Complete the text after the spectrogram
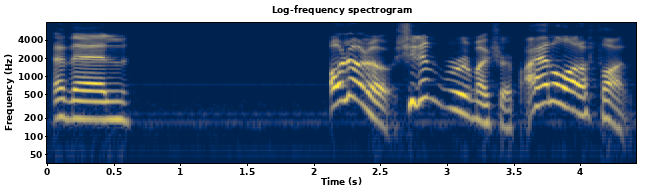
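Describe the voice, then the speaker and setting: On the high side in pitch and at normal speed, this streamer's voice comes through stuffy and nasal because her nose is blocked. She chats casually on her game livestream, telling a rambling, animated story with many restarts.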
